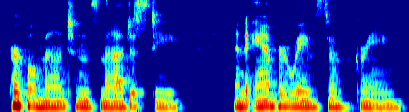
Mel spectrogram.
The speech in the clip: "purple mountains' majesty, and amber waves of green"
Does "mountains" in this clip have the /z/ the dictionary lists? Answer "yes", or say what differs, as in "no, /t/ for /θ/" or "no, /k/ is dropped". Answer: yes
